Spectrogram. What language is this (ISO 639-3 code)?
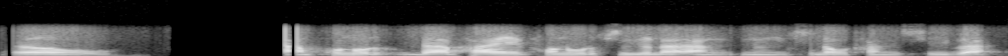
brx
